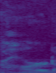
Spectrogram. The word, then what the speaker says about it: real: They were changing the um the currency the currency from kusu to ha and and it's spelled like real r but so that's the currency that we still use.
